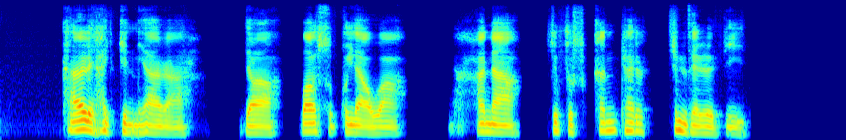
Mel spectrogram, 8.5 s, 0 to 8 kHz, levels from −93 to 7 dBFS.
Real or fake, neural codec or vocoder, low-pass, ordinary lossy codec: fake; codec, 16 kHz, 1 kbps, FunCodec, trained on Chinese and English, 50 frames a second; 7.2 kHz; none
